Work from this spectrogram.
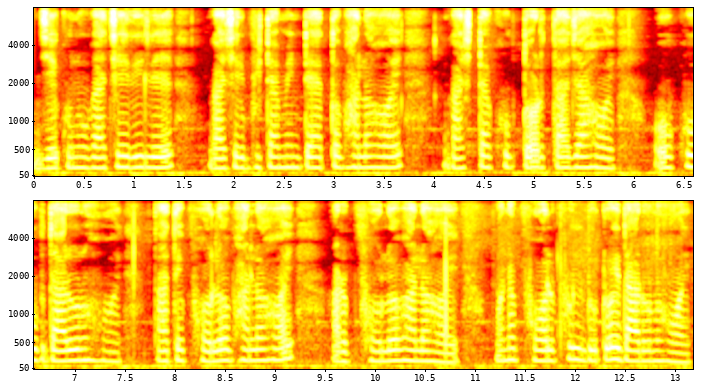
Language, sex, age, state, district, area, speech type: Bengali, female, 45-60, West Bengal, North 24 Parganas, rural, spontaneous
